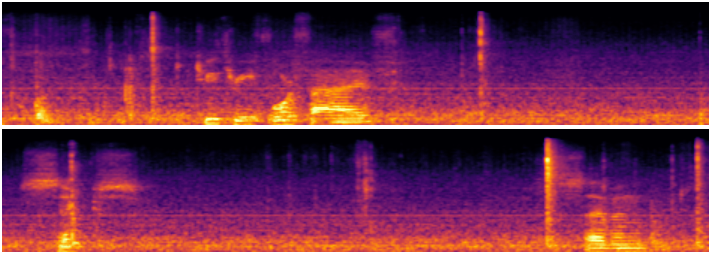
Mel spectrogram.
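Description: Playing cards are placed and slapped onto a table.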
